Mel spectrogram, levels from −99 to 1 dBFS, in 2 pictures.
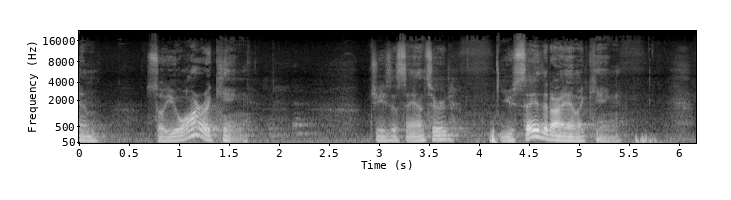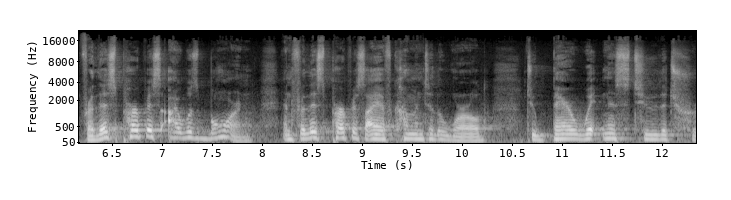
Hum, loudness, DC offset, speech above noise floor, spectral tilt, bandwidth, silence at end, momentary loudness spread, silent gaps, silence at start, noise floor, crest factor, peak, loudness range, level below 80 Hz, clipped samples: none; -21 LUFS; under 0.1%; 27 dB; -6 dB/octave; 19 kHz; 0 s; 17 LU; none; 0 s; -47 dBFS; 18 dB; -2 dBFS; 6 LU; -44 dBFS; under 0.1%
